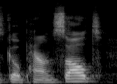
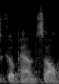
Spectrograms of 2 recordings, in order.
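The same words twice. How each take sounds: First: "Go pound salt" said slowly, each word spaced; slow quote. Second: "Go pound salt" said softer, as if checking the phrase; unsure repeat. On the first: Retold or imitated. Teacher quoting Khrushchev's retort to Kennedy, slow and deliberate. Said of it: "Khrushchev says". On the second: Shown as a demonstration. Teacher double-checking the quote to the class, softer and unsure. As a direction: mutter it again, testing the wording. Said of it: "I think I'm saying that right".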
